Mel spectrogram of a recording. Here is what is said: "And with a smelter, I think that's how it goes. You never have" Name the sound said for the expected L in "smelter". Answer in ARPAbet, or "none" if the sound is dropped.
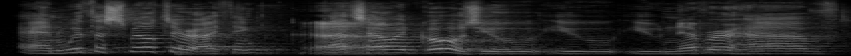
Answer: L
